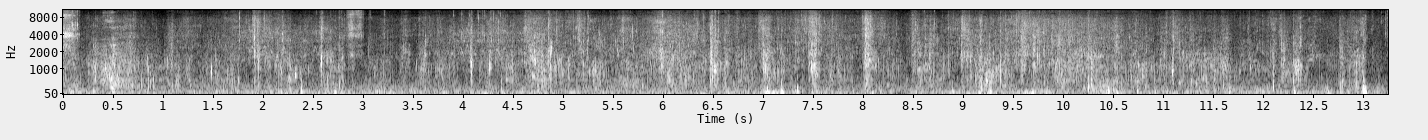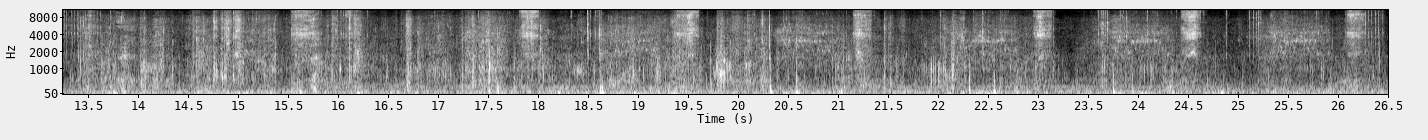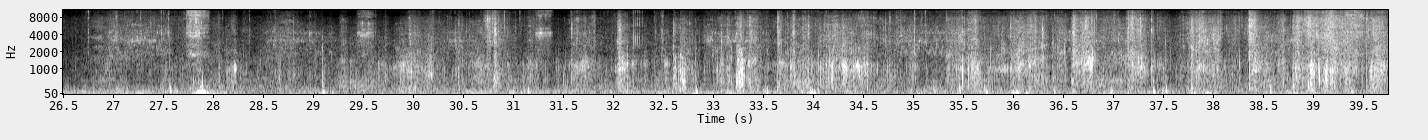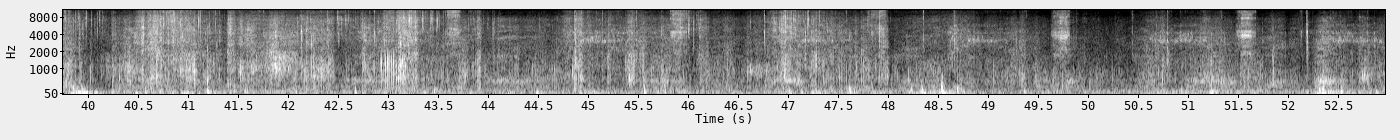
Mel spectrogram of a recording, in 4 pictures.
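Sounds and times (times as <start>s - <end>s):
fishing reel whirring and clicking: 0.0s - 0.3s, 1.4s - 8.1s, 12.9s - 44.1s, 44.7s - 52.9s.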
